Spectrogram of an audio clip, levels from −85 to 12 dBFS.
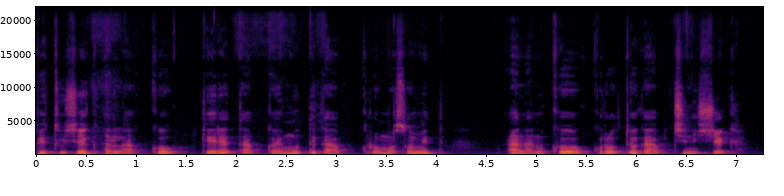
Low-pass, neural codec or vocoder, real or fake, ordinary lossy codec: none; vocoder, 44.1 kHz, 128 mel bands every 512 samples, BigVGAN v2; fake; none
